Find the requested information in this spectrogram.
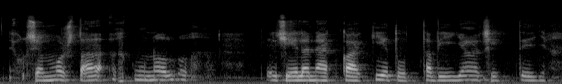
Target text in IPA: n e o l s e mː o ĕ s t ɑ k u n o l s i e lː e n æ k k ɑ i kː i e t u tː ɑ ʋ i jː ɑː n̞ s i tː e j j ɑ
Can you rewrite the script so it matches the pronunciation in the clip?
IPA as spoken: n e o l s e mː o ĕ s t ɑ k u n o l s i e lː æ n æ k k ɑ i kː i e t u tː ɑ ʋ i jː ɑː n̞ s i tː e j j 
